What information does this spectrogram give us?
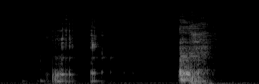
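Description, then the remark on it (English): A loud burp: two short throaty bursts followed by a longer, louder belch about a second later, with no talking around it. “Out of the three burps you've heard in this podcast, rate them in the comments.”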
